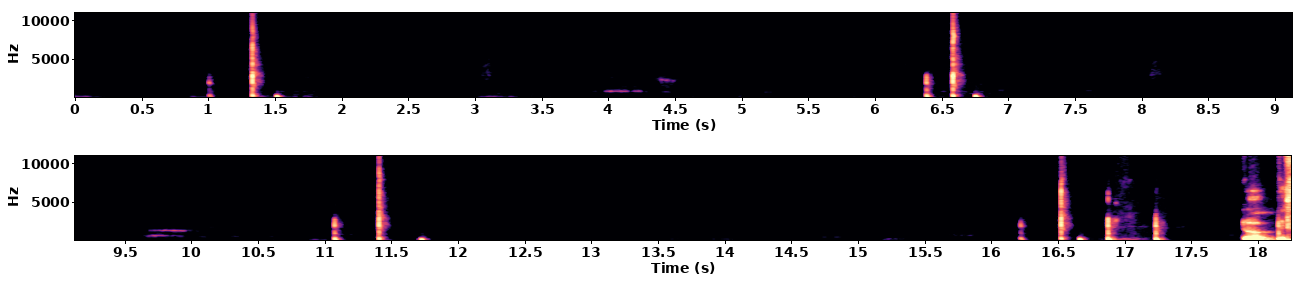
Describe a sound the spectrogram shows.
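A computer mouse clicks a few times.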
